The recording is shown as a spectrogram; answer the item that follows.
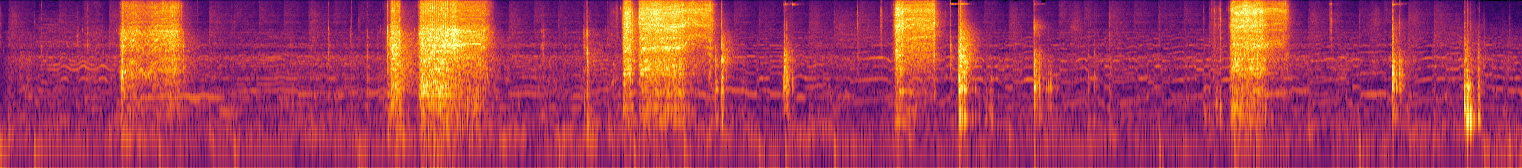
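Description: Cordless impact driver running in five short bursts, backing out the end-bell bolts of an old electric motor. Guitar music plays underneath.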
